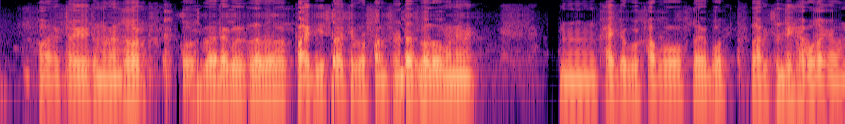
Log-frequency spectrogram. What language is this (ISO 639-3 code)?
asm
